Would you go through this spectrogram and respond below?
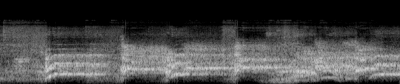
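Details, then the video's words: Great Dane named Jasper, a pet dog that hates balloons, reacting to a balloon with loud, drawn-out whining moans that bend up and down in pitch, each lasting under a second and running almost without pause. "Great Dane hates balloon"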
